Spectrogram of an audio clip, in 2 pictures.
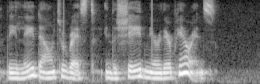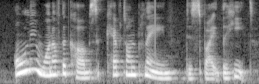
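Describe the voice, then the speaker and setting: Slow expressive woman reading a kids' story. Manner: slow and expressive, big pitch swings. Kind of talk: reading a children's picture book aloud.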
